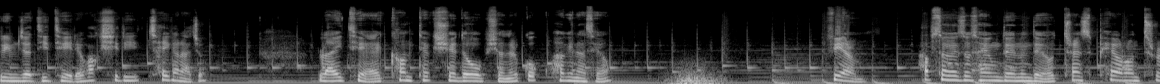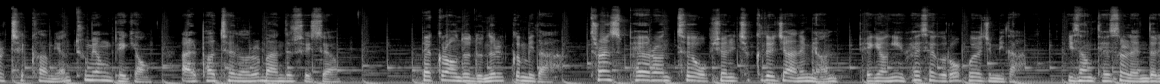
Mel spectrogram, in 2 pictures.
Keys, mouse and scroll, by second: 0.5 click, 1.4 click, 3.0 click, 7.7 click, 8.4 click, 9.0-10.0 scroll down 1, 11.6 click, 14.6 click, 15.2-15.5 scroll down 1, 15.5 click, 20.2-20.7 scroll up 1, 21.6-23.2 drag.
